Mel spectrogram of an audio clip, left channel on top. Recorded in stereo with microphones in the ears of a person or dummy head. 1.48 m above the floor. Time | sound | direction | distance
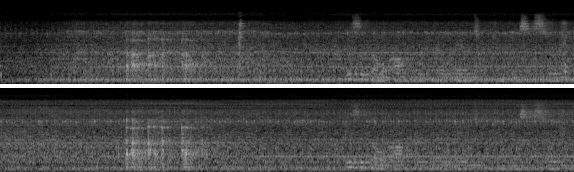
1.2 | laughter | 30° right (ahead or behind) | 1.7 m
3.5 | a woman speaking | centre (ahead or behind) | 2.5 m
